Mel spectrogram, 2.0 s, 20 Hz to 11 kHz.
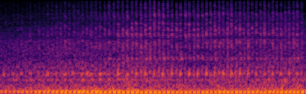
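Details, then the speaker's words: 1954 Farmall Super M tractor driving in gear after tappets were adjusted, exhaust muffler loose and still blowing carbon: deep, even rumble with steady beat, no knocks or tapping; running smoothly. "But it sounds like a good old Farmall. Drives like one too. Runs real nice."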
